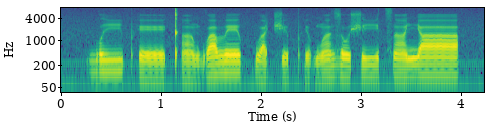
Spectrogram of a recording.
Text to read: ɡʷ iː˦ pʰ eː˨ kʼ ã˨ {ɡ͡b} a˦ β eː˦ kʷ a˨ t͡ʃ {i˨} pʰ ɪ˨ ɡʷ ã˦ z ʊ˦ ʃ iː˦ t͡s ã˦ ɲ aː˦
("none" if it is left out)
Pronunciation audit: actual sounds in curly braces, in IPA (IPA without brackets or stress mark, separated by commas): ɡʷ, ɪ˨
